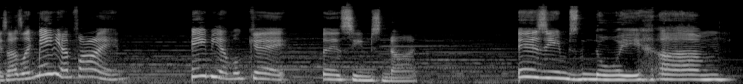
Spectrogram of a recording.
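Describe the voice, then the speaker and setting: A sick, sniffly young woman rambling and giggling in casual livestream chat at home. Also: on the high side. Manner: rambling, giggly, self-interrupting. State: sick with a cold. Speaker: streamer.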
